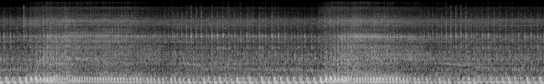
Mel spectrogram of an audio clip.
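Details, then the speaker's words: Kawasaki ZX motorcycle engine, rough loose clatter swelling on each throttle blip and rattling on the way down, quieter at idle; no exhaust smoke; mechanic diagnoses a worn, loose piston (piston slap). "Saya teman-teman biasanya yang sering terjadi semacam ini suara yang semacam ini biasanya adalah suara piston yang sudah oblak saya suara piston yang sedang yang sedang oblak"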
